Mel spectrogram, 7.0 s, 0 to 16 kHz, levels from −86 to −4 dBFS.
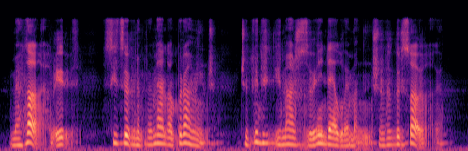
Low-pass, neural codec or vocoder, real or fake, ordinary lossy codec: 9.9 kHz; autoencoder, 22.05 kHz, a latent of 192 numbers a frame, VITS, trained on many speakers; fake; none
